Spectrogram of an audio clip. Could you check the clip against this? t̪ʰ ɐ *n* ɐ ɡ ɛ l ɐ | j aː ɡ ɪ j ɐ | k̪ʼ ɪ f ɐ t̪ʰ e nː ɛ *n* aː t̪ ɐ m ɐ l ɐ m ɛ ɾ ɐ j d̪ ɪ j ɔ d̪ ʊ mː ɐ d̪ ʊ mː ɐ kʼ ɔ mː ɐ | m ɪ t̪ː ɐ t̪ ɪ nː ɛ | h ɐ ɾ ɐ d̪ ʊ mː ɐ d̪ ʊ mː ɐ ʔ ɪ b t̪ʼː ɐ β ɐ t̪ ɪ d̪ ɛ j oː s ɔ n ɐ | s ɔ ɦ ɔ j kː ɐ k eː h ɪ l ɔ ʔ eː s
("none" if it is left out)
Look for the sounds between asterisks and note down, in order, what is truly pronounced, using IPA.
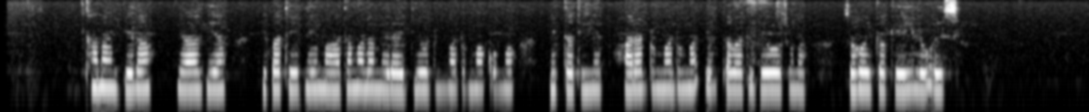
n, m

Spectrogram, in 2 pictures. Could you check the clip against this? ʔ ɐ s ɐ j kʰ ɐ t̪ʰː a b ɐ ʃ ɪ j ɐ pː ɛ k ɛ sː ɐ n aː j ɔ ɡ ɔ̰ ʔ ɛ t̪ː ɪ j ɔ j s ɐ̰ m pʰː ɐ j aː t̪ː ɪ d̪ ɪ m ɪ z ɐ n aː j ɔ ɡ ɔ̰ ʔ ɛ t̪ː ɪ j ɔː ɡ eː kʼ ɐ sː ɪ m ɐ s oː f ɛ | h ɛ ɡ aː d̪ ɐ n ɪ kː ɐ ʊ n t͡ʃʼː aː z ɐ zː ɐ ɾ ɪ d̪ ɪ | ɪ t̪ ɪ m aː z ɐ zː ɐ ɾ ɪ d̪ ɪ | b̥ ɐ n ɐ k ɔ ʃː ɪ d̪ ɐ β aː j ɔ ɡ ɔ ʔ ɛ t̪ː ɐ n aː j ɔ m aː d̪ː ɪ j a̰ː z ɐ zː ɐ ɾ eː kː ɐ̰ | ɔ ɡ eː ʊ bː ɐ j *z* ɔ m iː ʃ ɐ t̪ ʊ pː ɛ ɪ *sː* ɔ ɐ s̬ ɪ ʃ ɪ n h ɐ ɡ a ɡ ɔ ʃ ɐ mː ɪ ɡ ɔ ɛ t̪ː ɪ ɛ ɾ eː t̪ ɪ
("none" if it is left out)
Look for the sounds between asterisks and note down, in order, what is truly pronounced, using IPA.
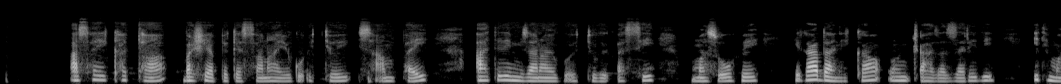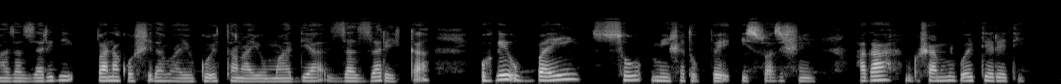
s, sː

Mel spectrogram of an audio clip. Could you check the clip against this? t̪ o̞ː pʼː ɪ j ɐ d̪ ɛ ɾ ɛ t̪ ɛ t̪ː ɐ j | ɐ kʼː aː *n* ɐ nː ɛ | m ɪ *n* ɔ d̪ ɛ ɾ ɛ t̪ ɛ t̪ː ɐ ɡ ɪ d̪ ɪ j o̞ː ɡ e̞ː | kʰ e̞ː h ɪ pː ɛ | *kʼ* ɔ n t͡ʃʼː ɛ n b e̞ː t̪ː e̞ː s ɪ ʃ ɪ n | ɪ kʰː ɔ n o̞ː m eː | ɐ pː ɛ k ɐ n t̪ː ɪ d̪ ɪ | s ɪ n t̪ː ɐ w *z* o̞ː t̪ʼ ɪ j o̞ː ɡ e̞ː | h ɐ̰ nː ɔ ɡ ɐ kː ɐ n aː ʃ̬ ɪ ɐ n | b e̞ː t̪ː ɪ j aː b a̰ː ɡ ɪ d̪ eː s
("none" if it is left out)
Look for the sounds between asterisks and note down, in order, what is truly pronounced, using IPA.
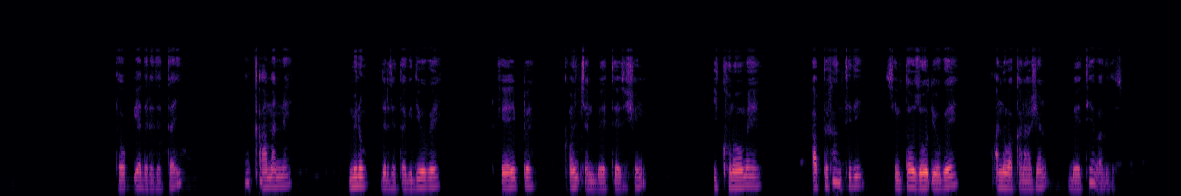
m, n, kʼ, z

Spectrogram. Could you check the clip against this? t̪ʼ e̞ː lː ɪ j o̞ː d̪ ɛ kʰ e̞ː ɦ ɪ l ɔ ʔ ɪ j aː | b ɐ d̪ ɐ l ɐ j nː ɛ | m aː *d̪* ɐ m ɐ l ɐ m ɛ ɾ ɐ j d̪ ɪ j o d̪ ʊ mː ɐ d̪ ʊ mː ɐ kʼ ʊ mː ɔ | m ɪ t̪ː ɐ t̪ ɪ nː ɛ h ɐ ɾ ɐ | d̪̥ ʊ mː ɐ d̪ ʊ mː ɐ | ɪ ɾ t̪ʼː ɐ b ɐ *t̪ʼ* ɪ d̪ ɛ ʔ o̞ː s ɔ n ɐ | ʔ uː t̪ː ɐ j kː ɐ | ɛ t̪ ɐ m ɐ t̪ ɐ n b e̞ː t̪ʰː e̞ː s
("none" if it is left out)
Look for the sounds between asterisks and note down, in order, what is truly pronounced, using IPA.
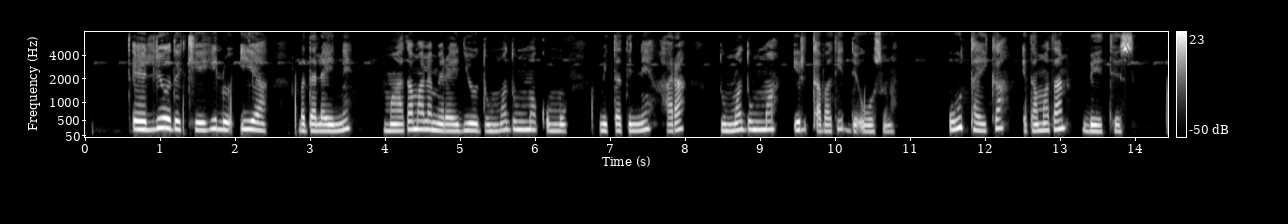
t̪, t̪

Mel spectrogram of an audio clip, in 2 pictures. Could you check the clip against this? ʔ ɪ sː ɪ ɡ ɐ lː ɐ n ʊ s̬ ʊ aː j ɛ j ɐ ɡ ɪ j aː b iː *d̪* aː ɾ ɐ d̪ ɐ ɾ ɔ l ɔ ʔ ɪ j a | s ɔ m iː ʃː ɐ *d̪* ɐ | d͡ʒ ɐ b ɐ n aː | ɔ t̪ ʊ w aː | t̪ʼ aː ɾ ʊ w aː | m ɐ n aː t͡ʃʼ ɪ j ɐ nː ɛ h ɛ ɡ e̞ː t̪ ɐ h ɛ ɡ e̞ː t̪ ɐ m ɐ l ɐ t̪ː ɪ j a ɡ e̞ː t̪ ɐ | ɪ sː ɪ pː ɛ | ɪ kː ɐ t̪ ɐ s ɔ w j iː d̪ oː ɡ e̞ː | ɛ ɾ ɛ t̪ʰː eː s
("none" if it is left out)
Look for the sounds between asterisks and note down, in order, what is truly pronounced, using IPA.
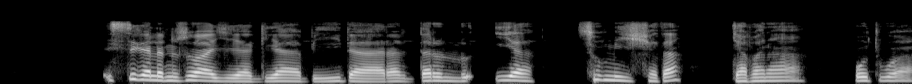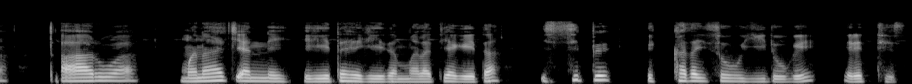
d̪, t̪

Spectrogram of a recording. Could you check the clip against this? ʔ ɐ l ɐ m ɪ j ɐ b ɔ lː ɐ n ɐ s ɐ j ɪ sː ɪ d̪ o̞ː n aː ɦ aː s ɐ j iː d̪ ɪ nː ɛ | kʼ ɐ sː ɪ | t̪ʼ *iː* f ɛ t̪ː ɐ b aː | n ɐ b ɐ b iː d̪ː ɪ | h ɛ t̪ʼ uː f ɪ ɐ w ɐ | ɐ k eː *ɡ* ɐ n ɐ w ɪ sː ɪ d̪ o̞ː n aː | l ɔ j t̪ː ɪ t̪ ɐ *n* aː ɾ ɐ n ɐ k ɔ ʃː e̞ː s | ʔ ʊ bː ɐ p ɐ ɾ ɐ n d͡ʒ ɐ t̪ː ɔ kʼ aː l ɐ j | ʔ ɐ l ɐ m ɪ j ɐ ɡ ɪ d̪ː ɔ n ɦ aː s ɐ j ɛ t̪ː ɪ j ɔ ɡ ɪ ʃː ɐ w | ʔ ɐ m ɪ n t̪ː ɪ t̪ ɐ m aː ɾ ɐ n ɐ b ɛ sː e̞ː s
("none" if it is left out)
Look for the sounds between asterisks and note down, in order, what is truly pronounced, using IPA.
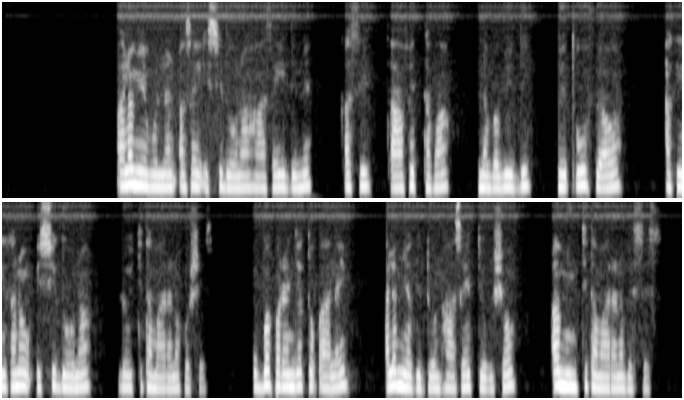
aː, k, m

